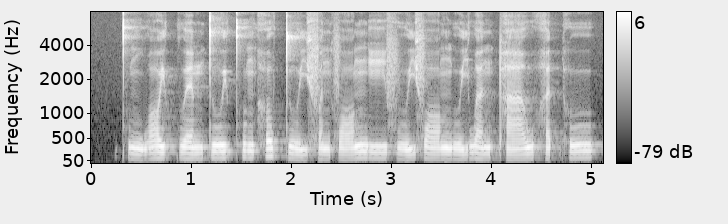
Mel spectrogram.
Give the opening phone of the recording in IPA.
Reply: kʷʰ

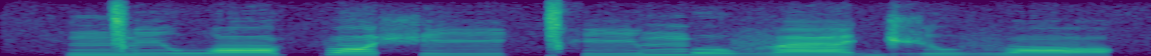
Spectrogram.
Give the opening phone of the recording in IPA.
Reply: ŋ͡ǀ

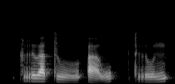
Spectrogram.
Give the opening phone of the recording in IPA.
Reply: k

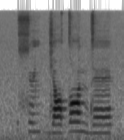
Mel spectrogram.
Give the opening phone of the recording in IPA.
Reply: s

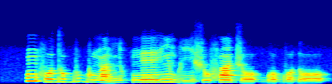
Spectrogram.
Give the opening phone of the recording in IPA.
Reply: ũ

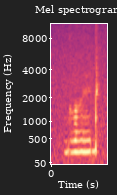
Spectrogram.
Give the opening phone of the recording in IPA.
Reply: ɡʱ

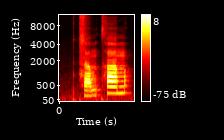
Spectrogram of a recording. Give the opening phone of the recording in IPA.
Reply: t͡s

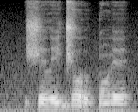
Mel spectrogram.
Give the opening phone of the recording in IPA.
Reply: ʃ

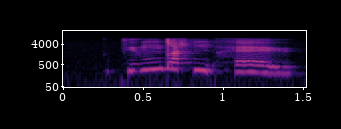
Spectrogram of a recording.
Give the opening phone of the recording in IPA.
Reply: kʲ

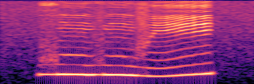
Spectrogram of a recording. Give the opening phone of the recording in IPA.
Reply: ɣ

